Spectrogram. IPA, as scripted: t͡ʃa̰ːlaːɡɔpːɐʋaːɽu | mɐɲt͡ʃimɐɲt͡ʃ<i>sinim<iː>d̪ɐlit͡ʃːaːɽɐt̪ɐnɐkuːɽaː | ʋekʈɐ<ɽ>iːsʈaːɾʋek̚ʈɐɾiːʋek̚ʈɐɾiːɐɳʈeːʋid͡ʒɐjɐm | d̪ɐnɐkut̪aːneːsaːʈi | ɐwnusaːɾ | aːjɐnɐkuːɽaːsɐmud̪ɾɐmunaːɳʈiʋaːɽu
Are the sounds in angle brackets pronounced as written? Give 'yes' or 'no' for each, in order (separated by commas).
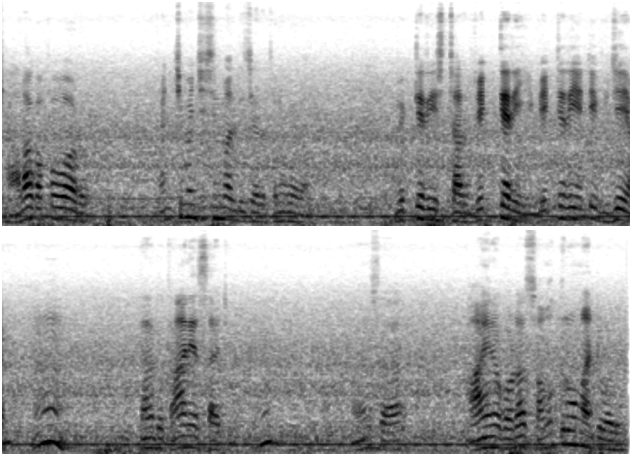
yes, no, no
